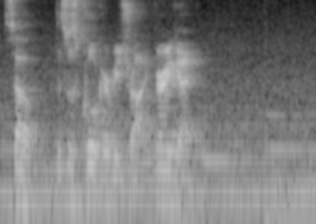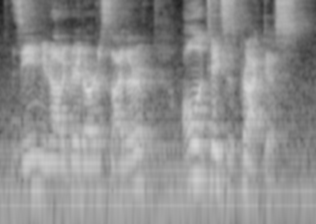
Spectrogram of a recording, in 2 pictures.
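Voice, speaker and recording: A young man hosting a casual livestream, chatting in a relaxed, rambling way and thanking viewers by name. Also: mid-range voice, moderate pace, roomy sound, over music. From United States. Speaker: livestream host. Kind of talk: casual chat.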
